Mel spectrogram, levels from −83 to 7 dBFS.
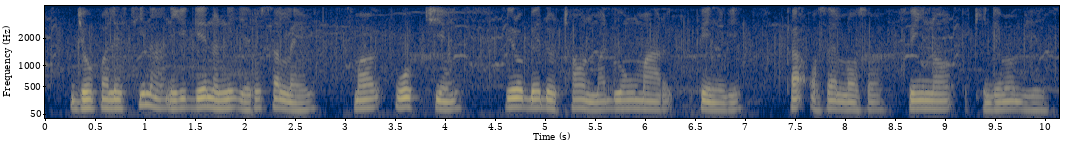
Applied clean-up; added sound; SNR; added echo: none; Livestock, farm animals, working animals + Applause; 19 dB; none.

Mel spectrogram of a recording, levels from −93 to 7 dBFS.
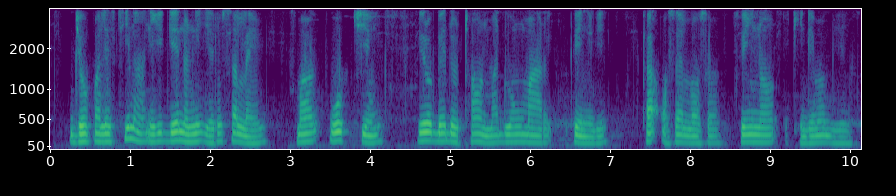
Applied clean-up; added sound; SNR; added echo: neural separator model SepFormer DNS4.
